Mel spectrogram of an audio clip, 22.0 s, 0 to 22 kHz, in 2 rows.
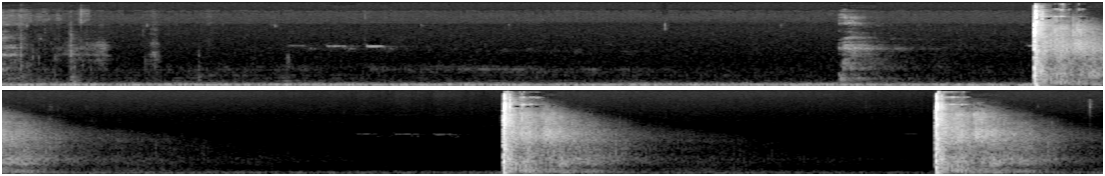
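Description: Three sharp, separate shots from a 6.8 SPC rifle loaded with cast bullets and IMR 3031 powder, each a loud crack with a short decaying tail, after a stretch of low background rumble.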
